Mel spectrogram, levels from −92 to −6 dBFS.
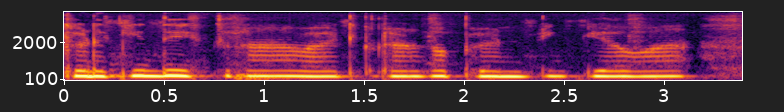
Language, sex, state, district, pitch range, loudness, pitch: Hindi, female, Jharkhand, Deoghar, 220-230 Hz, -13 LUFS, 225 Hz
